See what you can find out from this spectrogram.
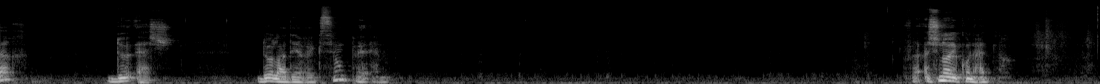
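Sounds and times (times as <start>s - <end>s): ballpoint pen writing on paper: 4.0s - 8.6s.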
